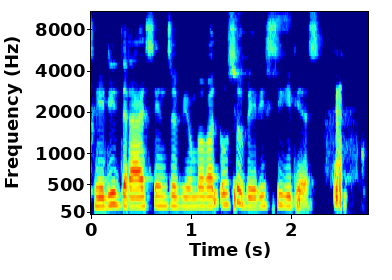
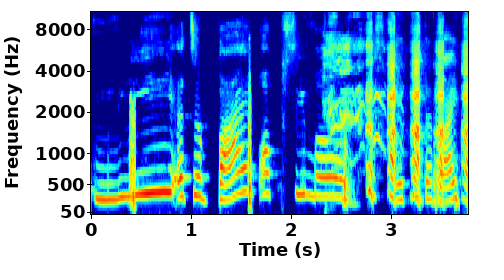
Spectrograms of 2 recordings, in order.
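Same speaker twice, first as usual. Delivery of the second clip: high, amused exasperation with a laugh creeping in; retold daughterly exasperation; exasperated correction; 8 semitones higher, slower than usual. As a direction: correct mom in a much higher voice, half laughing. Retelling her correction of mother's mistake.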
